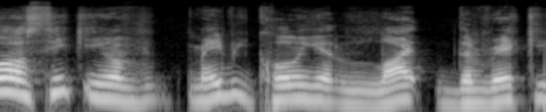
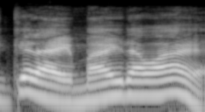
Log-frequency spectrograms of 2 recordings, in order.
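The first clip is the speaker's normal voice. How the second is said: louder put-on Ocker Australian greeting; broad Aussie; 3 semitones higher, 4 dB louder than usual. Co-host offering a mock show greeting, broad Ocker Aussie. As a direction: lay on the Aussie accent thick. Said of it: "I can do Aussie if you really want me to".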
